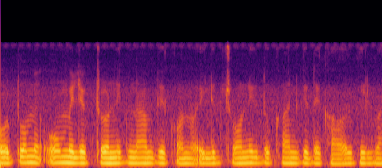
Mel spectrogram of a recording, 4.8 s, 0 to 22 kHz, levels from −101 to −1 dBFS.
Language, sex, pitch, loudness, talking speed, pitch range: Bhojpuri, male, 130 Hz, -16 LUFS, 150 wpm, 125-130 Hz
